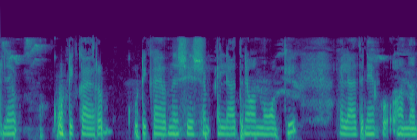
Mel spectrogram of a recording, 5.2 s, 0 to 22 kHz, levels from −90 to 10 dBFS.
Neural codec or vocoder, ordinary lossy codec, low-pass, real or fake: vocoder, 44.1 kHz, 128 mel bands every 256 samples, BigVGAN v2; AAC, 32 kbps; 7.2 kHz; fake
